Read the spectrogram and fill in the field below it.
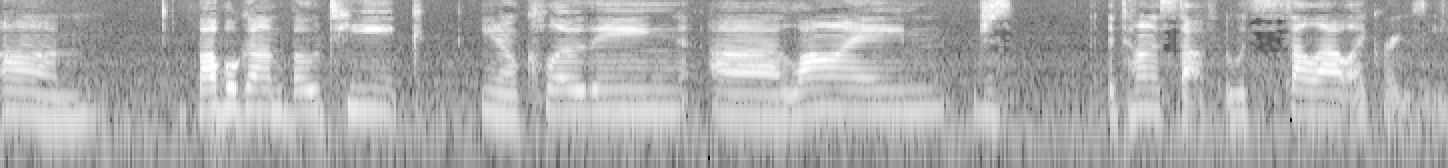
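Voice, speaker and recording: A woman's fairly high, bright, sharp voice in a flat monotone at a very slow pace, with audible room echo. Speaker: beauty products seller. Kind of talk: personal vlog. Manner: rambling, off-track.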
